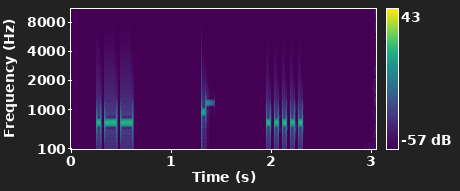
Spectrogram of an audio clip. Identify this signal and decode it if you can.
Morse code, heard as a keyed tone, about 30 wpm, 700 Hz. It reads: W 5
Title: Single Letter-Number Alt - Rapid-Fire 30wpm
